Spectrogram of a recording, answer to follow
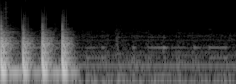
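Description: Four quick knocks on a door in close succession, all within the first second.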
